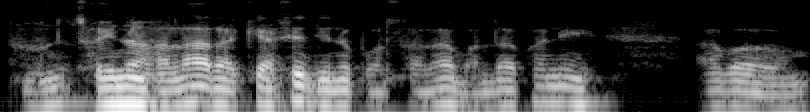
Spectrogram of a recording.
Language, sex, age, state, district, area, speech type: Nepali, male, 60+, West Bengal, Kalimpong, rural, spontaneous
